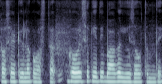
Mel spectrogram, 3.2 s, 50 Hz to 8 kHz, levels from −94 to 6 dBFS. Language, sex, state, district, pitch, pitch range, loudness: Telugu, male, Andhra Pradesh, Visakhapatnam, 150 Hz, 140-155 Hz, -16 LUFS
